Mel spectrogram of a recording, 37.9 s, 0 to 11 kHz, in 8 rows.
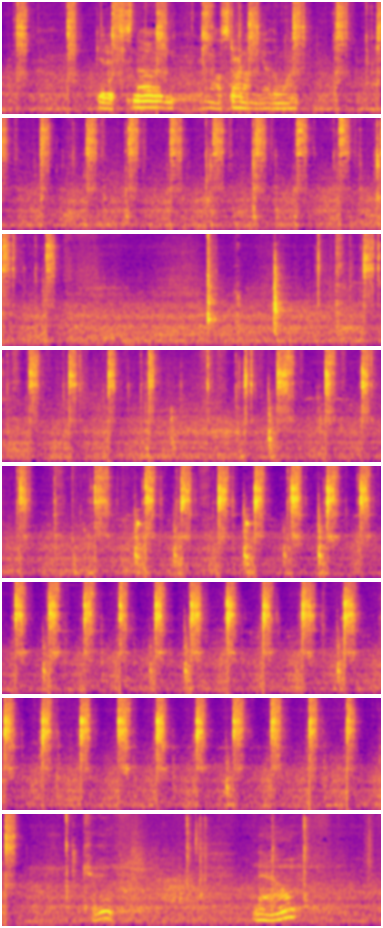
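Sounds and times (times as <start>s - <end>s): ratchet clicking: 0.1s - 10.2s, 13.4s - 33.4s.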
